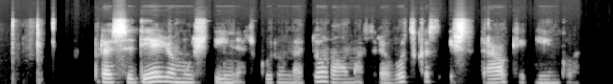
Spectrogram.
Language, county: Lithuanian, Alytus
